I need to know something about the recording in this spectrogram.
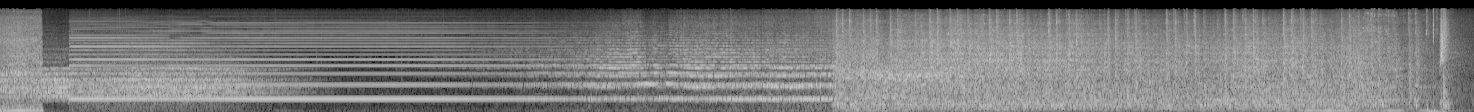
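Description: A train horn sounds one long steady note for about fifteen seconds. It then gives way to the loud rushing clatter of a train passing close by.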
